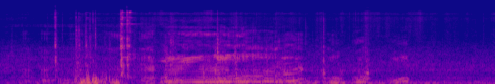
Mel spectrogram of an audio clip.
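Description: A pig grunts and snorts close by.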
